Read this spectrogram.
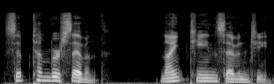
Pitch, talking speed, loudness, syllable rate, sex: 145 Hz, 85 wpm, -17 LUFS, 5.1 syllables/s, male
